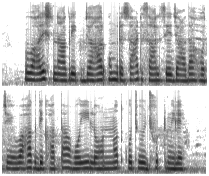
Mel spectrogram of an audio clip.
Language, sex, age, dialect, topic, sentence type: Magahi, female, 18-24, Northeastern/Surjapuri, banking, statement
